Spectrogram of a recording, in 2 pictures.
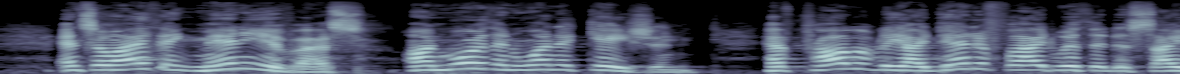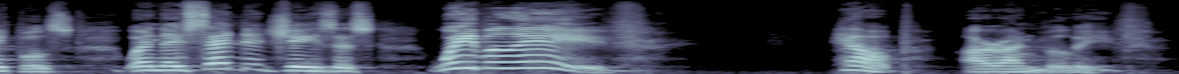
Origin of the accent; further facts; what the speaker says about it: Alberta, Canada; I grew up in Alberta. We have experience about skating on the lake.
